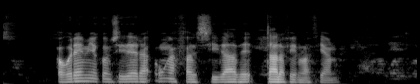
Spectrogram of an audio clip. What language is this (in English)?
Galician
